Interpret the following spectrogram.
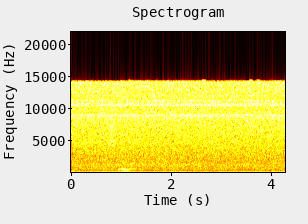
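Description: Steady hiss with a low electrical hum, and one brief faint voice-like sound about a second in.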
